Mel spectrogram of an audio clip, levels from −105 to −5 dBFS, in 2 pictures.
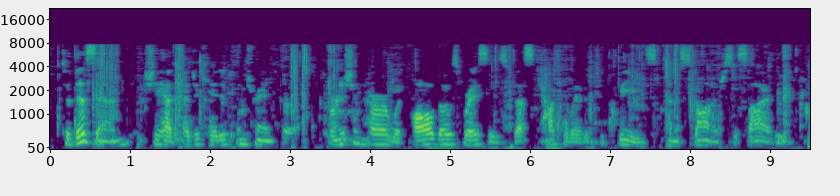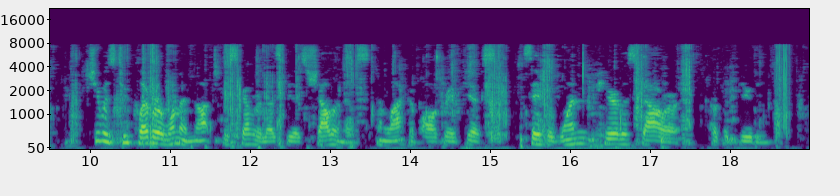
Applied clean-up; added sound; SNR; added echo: classical method Wiener filter.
